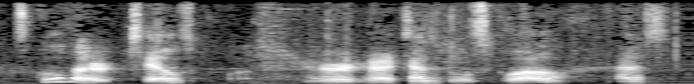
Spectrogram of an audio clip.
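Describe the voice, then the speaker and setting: A man's voice: mid-range voice, very animated, quick pace, breathy edge, rough recording. A man giving casual, rambling live commentary as a game streamer, in an informal, conversational way. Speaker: livestreamer.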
